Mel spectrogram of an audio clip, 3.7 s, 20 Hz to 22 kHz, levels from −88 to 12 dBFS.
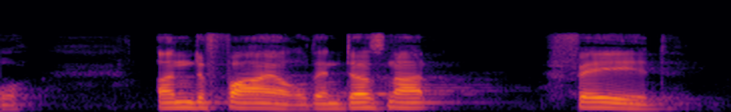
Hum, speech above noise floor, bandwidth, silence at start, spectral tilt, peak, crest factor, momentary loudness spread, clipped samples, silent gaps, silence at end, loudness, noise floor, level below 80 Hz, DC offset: none; 41 dB; 7.6 kHz; 0 s; -5.5 dB/octave; -8 dBFS; 20 dB; 18 LU; under 0.1%; none; 0.35 s; -24 LUFS; -65 dBFS; -82 dBFS; under 0.1%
